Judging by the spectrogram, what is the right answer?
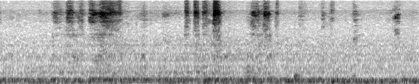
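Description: Handling noise: a run of short, scratchy rustles, several in a row, over a faint low hum.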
